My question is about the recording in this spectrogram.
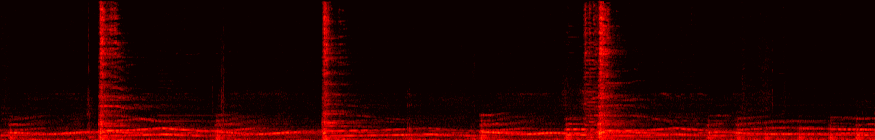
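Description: Improvised prepared-piano music, the grand piano played on its strings: several wavering, siren-like tones glide up and down and cross each other. Three sharp struck notes ring out, about a second in, about four seconds in and near seven and a half seconds.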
